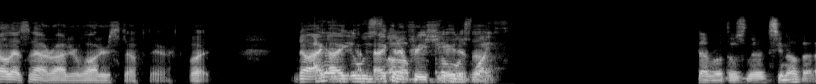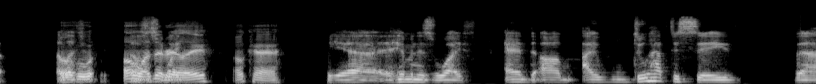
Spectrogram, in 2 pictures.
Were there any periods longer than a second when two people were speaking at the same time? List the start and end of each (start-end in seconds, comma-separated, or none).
3.1-4.9, 8.8-10.2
